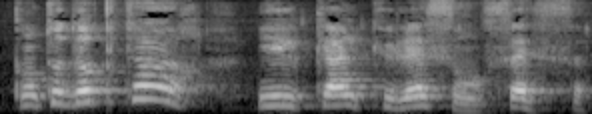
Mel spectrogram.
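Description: Lively French woman reading a novel. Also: medium pitch, slow. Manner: expressive first-person narration. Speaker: audiobook reader.

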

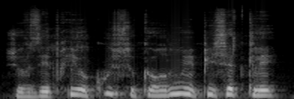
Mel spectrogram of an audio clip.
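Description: A man's voice: fairly high pitch, expressive, moderate pace, warm tone, breathy edge, voice pushed up. A man voicing a mock-polite menacing villain.

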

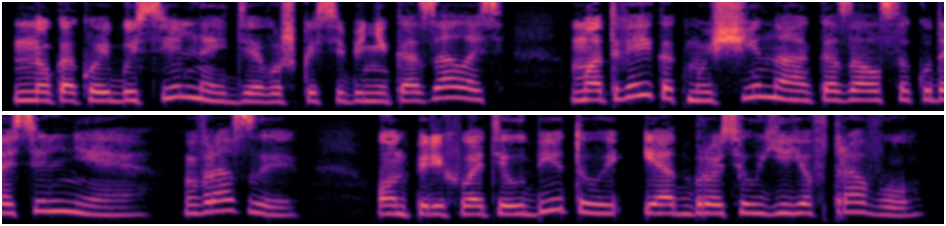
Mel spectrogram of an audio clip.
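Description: A woman narrating a novel as an audiobook in an even, measured way. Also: mid-range voice, dry recording, clean studio sound. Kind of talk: scripted narration.

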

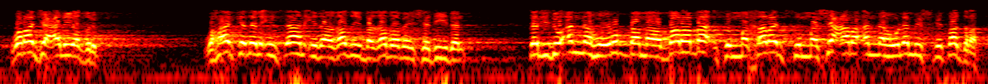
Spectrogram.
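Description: A man preaching a sermon, retelling a story vividly and acting out its dialogue. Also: extremely high pitch. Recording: tinny phone-like sound in an echoey hall.

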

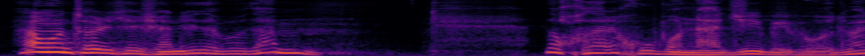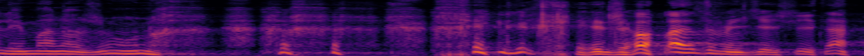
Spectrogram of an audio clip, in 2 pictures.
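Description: An actor playing a male court minister in a radio drama, confessing his past in a soft, halting voice. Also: fairly high pitch, slightly rough. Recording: long hall reverb.

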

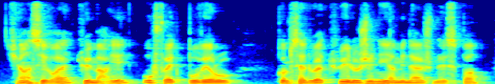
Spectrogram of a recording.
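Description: A man's voice: on the low side, big pitch swings, normal speed, a little mellow. A man reading the part of a haughty, mocking Italian countess in an audiobook, with a theatrical, declaiming manner.

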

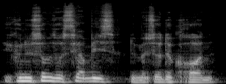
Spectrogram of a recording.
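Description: A man's voice: medium pitch, fairly quick, mellow, slightly rough. A man voicing a brash, boastful police agent in a storybook reading. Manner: bold, boastful.

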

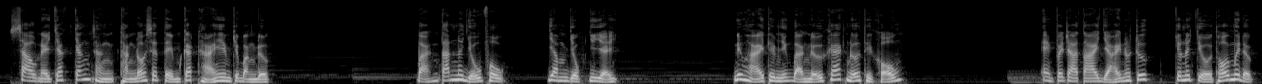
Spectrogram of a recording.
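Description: A shaken young woman, her voice lifted and soft, choked with tears yet firm, as a male storyteller plays her. Faint music hums behind her. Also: fairly high pitch, animated, fairly quick, long pauses, voice pushed up, lightly acted. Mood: resolute. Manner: choked, tearful but resolute. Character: shaken but determined young female student.

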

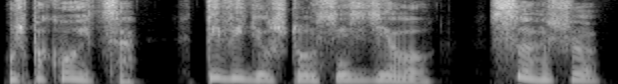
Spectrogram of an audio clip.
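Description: A man's voice: medium pitch, lively intonation, fast, dark tone, dry recording, clean studio sound, pitched above the performer's own voice, natural voice. A man voicing an emotional young woman lawyer in an audiobook, speaking in a raised, agitated voice. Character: sharp young female defense lawyer, emotional.

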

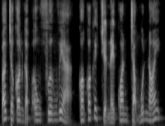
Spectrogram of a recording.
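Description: A man's voice: a little high, very animated, fast talker, no room sound, studio quality, pitched above the performer's own voice. A man doing a trembling poor young man. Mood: pleading. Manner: trembling, pleading.

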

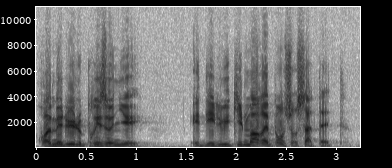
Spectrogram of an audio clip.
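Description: A man voicing an imperious, mercurial emperor who gives sharp orders and breaks into loud outbursts, read from a stage play. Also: fairly low pitch, expressive, fairly quick, highs cut off, voice pushed up. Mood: commanding. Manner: commanding, with sudden loud outbursts. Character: imperious, mercurial male emperor, middle-aged.

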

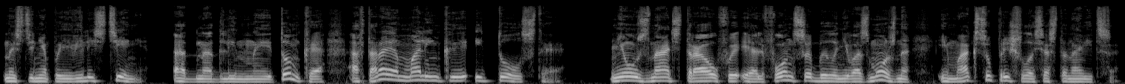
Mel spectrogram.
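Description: A man narrating a children's audiobook in a lively, expressive storytelling manner. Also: on the high side, normal speed, dry recording, studio quality.

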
